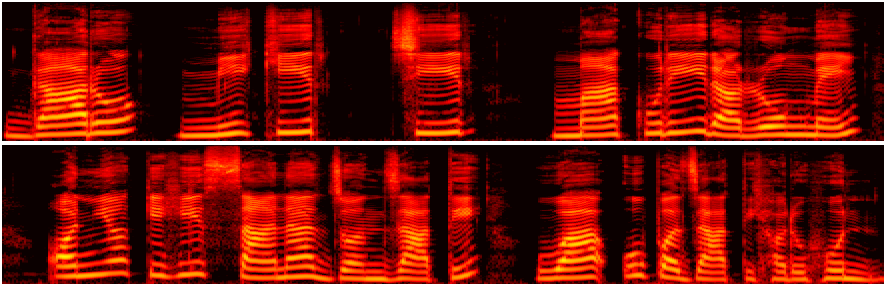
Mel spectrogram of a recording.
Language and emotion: Nepali, neutral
